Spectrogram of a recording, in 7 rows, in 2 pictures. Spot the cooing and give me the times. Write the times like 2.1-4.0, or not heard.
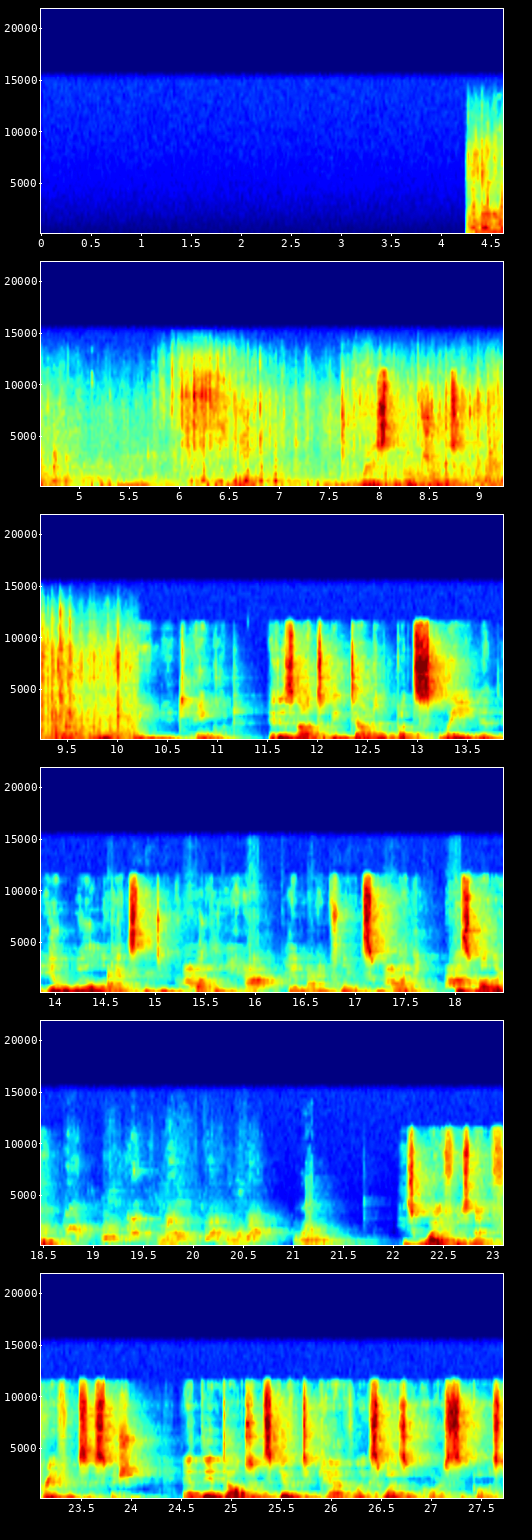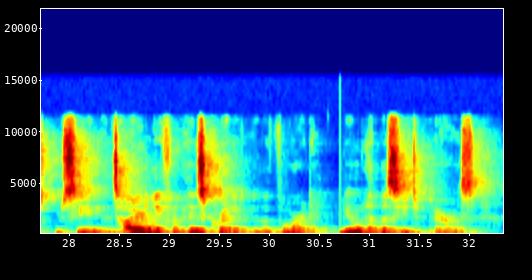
4.2-10.2.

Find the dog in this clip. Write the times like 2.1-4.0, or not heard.
14.5-21.8.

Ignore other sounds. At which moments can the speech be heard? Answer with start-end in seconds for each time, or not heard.
7.5-18.7, 22.1-32.0.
